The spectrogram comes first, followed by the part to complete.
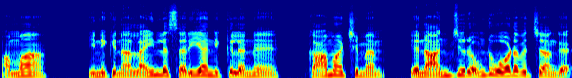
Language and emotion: Tamil, sad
